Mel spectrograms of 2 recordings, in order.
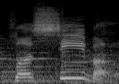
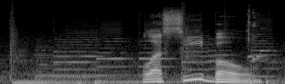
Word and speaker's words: placebo: to our vocabulary today repeat after me Placebo H the stress is on the middle syllable Placebo very good you're figing interest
